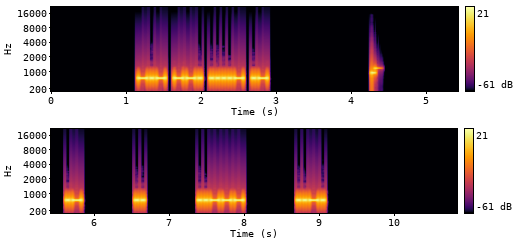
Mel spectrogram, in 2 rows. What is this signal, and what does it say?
Morse code, heard as a keyed tone, about 30 wpm, spaced as for 15 wpm, 700 Hz. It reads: KG4A AI2F
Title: USA Call Signs - 4 Characters - 6x Character Spacing - 30wpm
